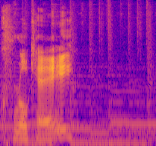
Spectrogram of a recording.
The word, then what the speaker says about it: croquette: It's pronounced croquet. Sounds stupid. Is it French?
